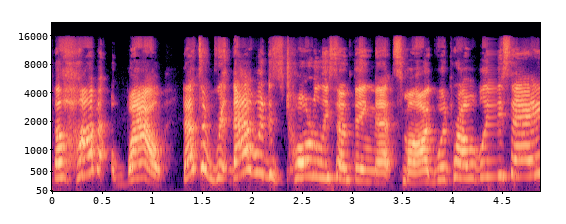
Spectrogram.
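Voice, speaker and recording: A woman hosting a casual book quiz, chatting in an animated, teasing way. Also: extremely high pitch, moderate pace. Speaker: quiz show host.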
